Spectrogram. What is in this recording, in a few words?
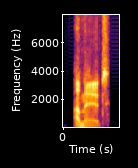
"amid", British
